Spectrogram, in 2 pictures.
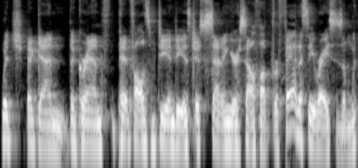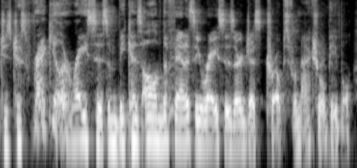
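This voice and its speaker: A man's voice: mid-range voice, normal speed, hardly any pauses. A man co-hosting a podcast, wry and wordy in his delivery. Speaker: podcast co-host. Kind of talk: scripted intro and wry podcast discussion.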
